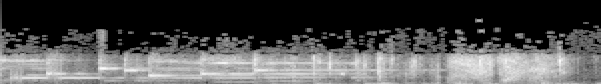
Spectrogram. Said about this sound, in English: All I can hear is a phone ring.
